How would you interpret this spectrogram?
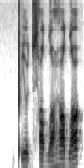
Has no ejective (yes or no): no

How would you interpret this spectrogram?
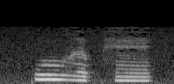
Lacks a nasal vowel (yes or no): yes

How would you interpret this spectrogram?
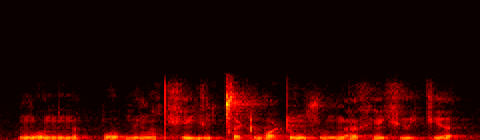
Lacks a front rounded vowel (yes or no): no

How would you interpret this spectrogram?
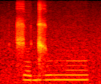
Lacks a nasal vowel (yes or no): no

